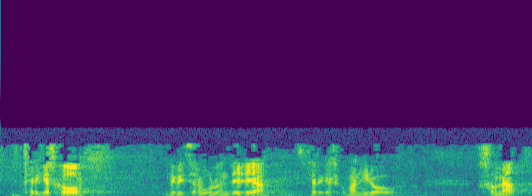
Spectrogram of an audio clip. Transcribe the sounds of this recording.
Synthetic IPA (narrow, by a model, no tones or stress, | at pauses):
eskerikasko̞ | leβit͡saɾβuɾuand̪eɾeaeskerikasko̞manejɾo | ʝawna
